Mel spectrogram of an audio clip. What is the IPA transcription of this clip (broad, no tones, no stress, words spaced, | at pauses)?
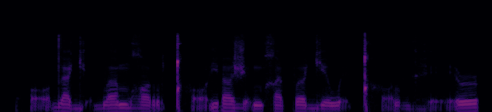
ʔɔ̰dæɡʲɛ̰ bɐmʁɔr ǃʰɔ̰j ɾɐʒḛmχɛ pəɡʲewḛǃʰɔ̰l ɡʱḛɹ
